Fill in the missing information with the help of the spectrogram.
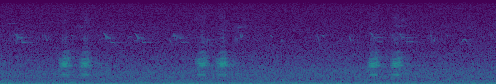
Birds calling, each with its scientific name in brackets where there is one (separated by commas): American Robin (Turdus migratorius), Common Raven (Corvus corax), Pacific-slope Flycatcher (Empidonax difficilis)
